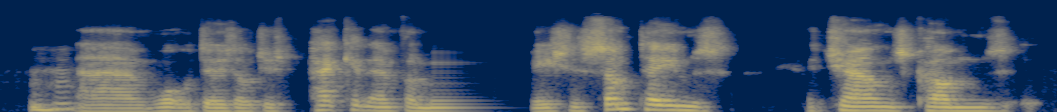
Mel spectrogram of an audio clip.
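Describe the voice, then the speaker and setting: A man's fairly quick voice in a Scottish accent, medium-pitched with ordinary pitch variation and a bright, sharp tone. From Scotland. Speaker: poet. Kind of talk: interview answer. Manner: hesitant, conversational.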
